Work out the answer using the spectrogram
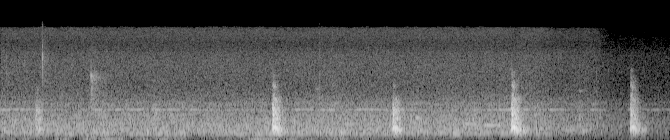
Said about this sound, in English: But yeah, I hear knocking and then I hear a faint moan. Right at the very, very end.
